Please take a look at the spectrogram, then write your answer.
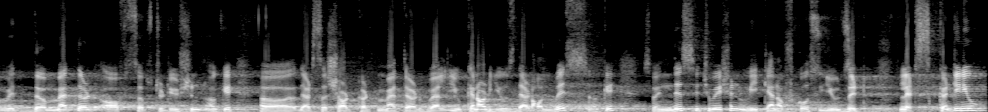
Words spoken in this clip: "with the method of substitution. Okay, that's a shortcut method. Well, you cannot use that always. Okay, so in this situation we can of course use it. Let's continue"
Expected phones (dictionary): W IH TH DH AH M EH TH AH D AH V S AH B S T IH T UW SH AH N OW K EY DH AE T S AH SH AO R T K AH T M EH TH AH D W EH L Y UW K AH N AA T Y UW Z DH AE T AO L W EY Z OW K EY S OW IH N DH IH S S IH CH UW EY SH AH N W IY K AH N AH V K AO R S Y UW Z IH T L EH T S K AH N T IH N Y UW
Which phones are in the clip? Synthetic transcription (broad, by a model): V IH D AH M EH T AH D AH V S AH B S T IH T UW SH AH N OW K EY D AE T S AH SH AO R T K AH T M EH T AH D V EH L Y UW K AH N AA T Y UW Z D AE T AO L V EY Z OW K EY S OW IH N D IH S S IH CH UW EY SH AH N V IY K AH N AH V K AO R S Y UW Z IH T L EH T S K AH N T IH N Y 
